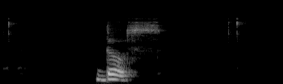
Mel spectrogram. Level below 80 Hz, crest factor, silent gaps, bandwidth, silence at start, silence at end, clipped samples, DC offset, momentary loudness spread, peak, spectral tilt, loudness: -86 dBFS; 22 dB; 1.75-1.83 s, 2.01-2.27 s; 9.4 kHz; 0.95 s; 0.45 s; under 0.1%; under 0.1%; 22 LU; -10 dBFS; -4 dB/octave; -28 LUFS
